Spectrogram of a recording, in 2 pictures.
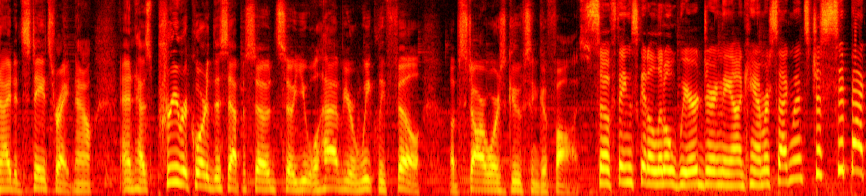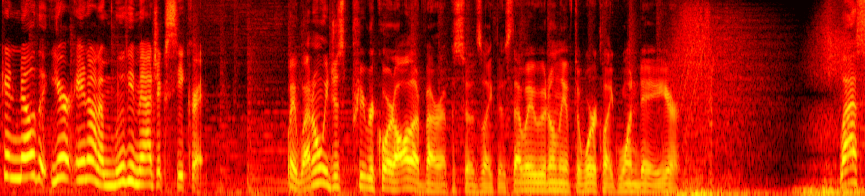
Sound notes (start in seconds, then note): none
